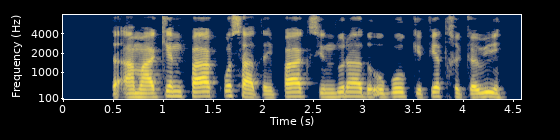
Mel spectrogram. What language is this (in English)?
Pashto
